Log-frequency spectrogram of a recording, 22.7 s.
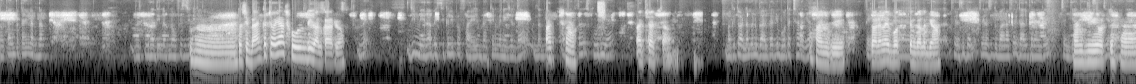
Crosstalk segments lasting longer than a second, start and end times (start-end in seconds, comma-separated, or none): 17.4-18.7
